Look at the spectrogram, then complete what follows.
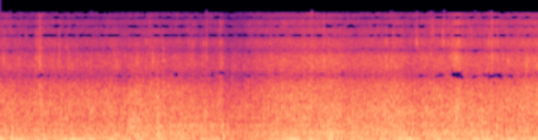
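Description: A boat's engine running with a steady low hum, under a constant rush of wind and water noise.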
